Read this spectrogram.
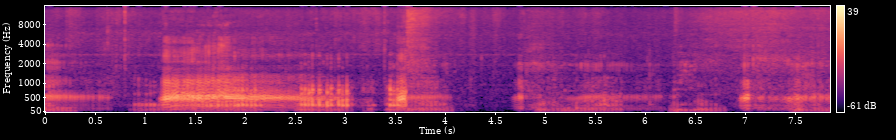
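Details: Tiger on a road in the wild, delivering loud, rasping roars that swell and fade in uneven bouts, with quieter grumbling calls between the stronger ones.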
